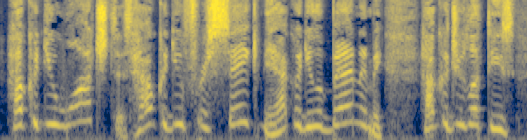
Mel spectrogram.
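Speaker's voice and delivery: a crucified man crying out, betrayed; anguished cry to God. Retold or imitated. Debater voicing Jesus on the cross, high anguished plea. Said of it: "Suddenly he says, Oh my God".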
